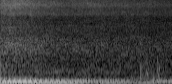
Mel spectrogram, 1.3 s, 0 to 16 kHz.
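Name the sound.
bored-up Honda Supra X 125 motorcycle engine revving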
